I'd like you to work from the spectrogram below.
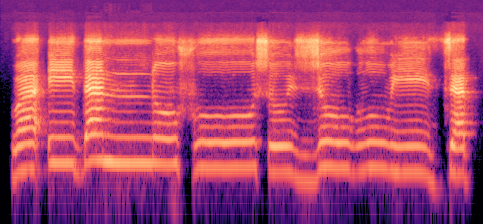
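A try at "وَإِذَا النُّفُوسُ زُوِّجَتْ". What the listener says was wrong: Zainya rapuh. Wa idzan nufusu zuwijat. Jatnya keras. Zuwijat. Zuwijat. Zaitun. Zainab. Zuwijat. Bedakan. Zu sama jat beda. Zu, zai, jat, jim. Jakarta, Persija, jat.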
